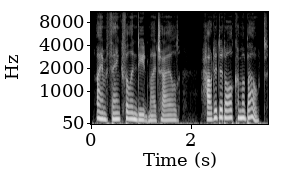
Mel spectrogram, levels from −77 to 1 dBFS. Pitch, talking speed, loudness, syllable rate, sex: 175 Hz, 200 wpm, -17 LUFS, 5.3 syllables/s, female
